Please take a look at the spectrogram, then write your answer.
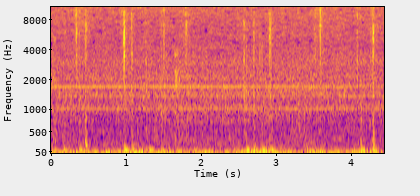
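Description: C code is typed on a computer keyboard: quiet, irregular key clicks in short bursts over a low background hum, with no talk.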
